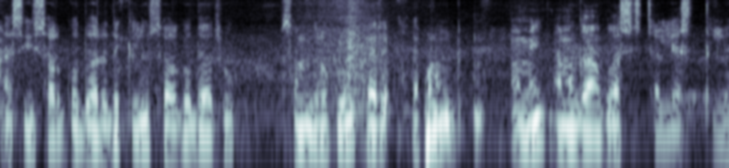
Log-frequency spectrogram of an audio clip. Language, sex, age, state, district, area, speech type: Odia, male, 30-45, Odisha, Ganjam, urban, spontaneous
